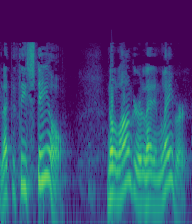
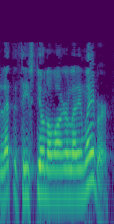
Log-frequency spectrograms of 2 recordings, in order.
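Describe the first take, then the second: First: The pause comes after 'steal'. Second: The pause comes after 'longer'.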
